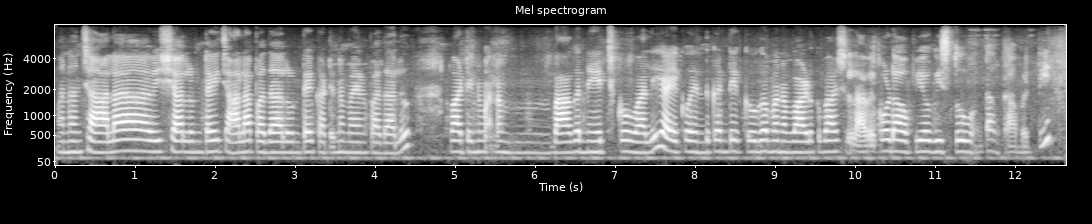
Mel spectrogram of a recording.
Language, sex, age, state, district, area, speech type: Telugu, female, 18-30, Andhra Pradesh, Palnadu, urban, spontaneous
